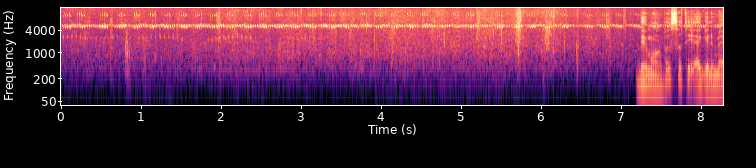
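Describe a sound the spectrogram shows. Footsteps brush through grass.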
